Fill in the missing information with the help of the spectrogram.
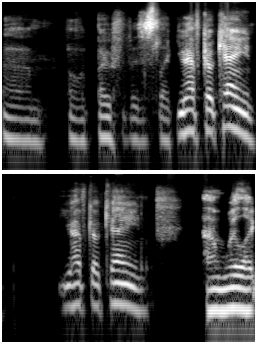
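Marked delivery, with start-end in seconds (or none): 1.7-4.0 insistent, hammering accusing tone, repeated. Retelling how a policeman uncle accused them: imitating someone shouting. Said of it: "He starts shouting at me".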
